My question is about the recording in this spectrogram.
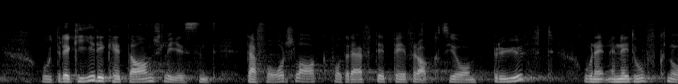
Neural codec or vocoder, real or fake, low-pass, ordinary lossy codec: none; real; 7.2 kHz; none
